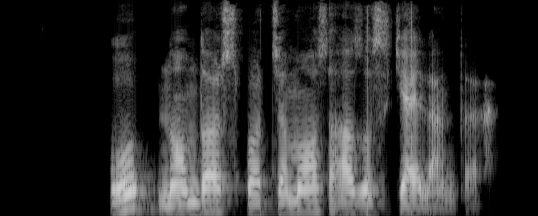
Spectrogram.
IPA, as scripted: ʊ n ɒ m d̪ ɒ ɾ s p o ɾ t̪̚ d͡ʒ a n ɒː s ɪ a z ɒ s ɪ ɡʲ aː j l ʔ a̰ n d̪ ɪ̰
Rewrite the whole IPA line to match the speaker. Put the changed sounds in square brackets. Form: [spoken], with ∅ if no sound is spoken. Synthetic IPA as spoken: ʊ n ɒ m d̪ ɒ ɾ s p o ɾ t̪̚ d͡ʒ a [m] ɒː s ɪ a z ɒ s ɪ ɡʲ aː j l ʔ a̰ n d̪ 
